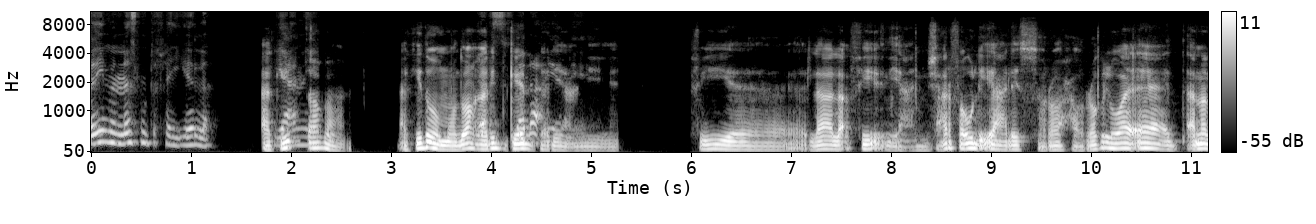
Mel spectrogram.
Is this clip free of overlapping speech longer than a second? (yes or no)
no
